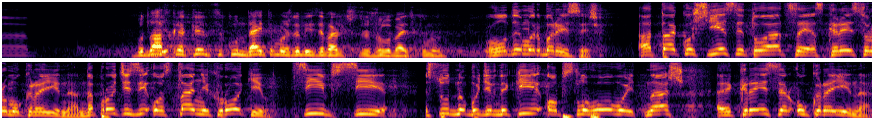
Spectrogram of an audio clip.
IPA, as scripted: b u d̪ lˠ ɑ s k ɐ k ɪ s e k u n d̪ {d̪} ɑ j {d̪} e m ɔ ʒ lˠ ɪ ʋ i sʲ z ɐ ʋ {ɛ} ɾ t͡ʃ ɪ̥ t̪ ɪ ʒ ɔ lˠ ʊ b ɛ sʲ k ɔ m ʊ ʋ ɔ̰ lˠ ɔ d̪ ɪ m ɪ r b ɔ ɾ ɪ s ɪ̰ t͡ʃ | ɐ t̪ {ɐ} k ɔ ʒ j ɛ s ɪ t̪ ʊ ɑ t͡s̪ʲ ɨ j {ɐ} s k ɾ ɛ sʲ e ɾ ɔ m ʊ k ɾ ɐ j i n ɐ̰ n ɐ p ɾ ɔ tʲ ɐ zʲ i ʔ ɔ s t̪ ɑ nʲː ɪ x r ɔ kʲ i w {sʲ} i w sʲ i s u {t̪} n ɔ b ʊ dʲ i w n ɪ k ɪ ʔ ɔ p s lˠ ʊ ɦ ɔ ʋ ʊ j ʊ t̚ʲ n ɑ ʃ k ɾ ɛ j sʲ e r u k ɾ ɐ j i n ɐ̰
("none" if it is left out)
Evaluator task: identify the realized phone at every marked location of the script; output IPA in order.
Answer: d̪, t̪, ɛ, ɑ, ɐ, t͡sʲ, d̪

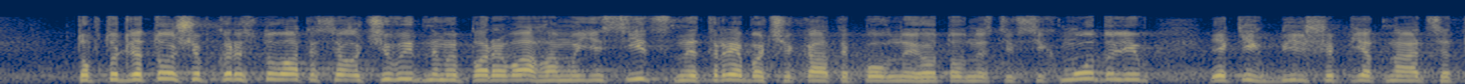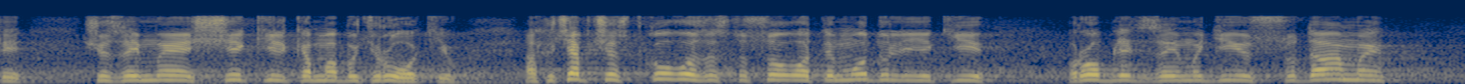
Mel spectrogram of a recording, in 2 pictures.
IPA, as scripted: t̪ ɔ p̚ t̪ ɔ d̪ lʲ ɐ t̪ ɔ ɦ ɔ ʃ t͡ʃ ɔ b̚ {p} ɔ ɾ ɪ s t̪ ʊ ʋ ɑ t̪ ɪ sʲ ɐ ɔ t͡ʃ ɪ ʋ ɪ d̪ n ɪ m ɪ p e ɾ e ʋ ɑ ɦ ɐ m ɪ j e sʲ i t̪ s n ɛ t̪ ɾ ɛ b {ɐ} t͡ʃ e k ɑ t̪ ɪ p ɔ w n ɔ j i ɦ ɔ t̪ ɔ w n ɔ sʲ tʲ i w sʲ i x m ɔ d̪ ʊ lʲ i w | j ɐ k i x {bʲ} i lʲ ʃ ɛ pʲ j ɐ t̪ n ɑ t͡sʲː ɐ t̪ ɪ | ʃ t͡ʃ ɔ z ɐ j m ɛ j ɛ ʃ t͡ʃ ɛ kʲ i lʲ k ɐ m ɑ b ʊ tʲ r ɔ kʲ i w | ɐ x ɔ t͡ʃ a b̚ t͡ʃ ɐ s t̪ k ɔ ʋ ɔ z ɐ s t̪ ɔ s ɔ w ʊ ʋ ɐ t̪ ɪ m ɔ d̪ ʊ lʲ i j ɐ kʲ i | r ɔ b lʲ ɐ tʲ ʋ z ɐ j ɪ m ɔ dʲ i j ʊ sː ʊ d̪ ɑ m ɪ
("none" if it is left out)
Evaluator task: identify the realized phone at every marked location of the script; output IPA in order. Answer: k, ɐ, bʲ

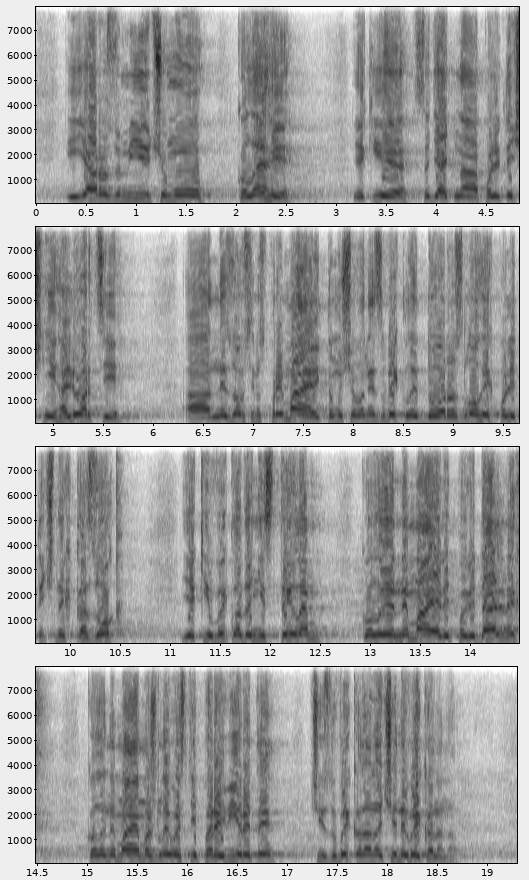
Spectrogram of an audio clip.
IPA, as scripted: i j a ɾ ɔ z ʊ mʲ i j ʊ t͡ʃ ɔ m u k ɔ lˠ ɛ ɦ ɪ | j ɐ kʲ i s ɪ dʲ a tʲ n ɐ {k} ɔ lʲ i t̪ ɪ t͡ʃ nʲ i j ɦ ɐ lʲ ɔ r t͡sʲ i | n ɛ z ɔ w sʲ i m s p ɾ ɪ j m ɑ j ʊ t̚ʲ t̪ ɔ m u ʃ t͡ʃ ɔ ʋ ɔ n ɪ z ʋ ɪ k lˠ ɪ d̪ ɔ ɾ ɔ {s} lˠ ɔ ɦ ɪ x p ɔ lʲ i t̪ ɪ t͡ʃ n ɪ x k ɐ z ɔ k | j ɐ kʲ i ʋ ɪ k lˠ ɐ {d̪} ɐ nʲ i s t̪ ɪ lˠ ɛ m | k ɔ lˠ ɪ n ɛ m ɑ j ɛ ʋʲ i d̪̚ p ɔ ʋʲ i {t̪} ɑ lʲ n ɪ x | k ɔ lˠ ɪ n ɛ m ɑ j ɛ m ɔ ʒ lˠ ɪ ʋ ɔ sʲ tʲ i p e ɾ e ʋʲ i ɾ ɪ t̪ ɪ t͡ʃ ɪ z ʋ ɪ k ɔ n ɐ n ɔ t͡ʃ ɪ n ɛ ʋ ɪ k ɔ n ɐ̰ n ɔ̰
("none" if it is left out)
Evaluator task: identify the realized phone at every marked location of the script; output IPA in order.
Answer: p, z, d̪, d̪

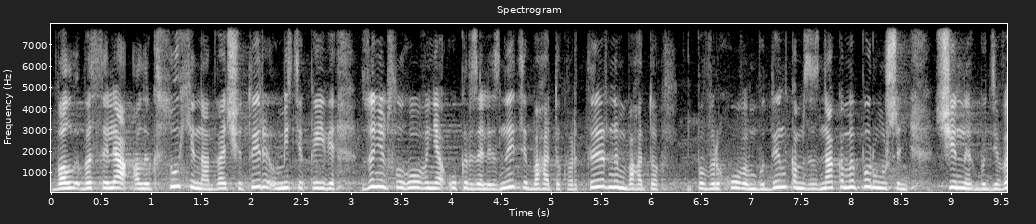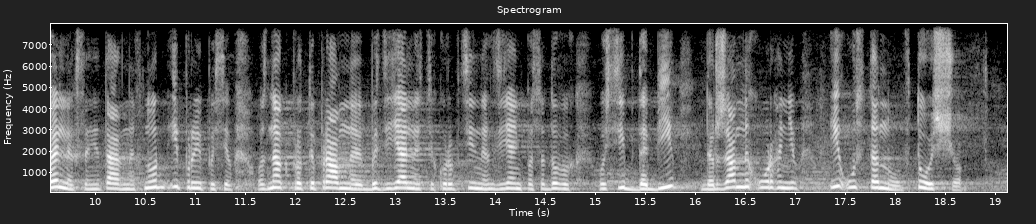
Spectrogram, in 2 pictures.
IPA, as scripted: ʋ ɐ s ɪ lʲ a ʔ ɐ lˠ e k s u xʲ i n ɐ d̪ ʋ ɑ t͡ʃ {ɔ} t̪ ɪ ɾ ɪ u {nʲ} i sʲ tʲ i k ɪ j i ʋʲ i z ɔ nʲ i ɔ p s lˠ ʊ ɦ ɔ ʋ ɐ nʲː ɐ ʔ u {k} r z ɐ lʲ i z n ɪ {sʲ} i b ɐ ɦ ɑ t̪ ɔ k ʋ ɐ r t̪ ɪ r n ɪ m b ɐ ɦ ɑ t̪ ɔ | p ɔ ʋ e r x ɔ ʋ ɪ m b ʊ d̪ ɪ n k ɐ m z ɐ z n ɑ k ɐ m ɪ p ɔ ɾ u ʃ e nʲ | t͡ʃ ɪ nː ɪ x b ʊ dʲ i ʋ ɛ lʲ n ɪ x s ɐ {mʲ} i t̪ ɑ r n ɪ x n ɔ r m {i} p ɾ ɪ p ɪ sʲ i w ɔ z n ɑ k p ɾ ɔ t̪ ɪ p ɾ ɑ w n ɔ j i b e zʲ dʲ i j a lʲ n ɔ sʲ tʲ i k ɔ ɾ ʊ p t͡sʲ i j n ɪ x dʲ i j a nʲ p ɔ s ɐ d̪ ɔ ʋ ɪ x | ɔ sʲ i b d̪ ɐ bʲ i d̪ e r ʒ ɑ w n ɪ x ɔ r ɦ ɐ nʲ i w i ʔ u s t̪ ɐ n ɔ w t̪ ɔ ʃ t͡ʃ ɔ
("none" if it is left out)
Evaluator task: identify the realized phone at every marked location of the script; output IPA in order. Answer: ɔ, mʲ, k, t͡sʲ, nʲ, i

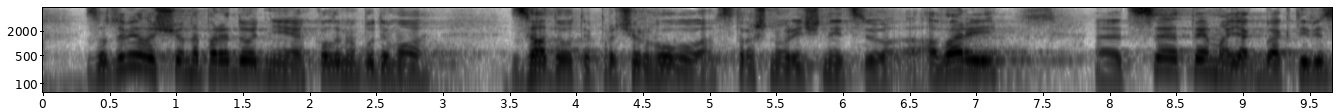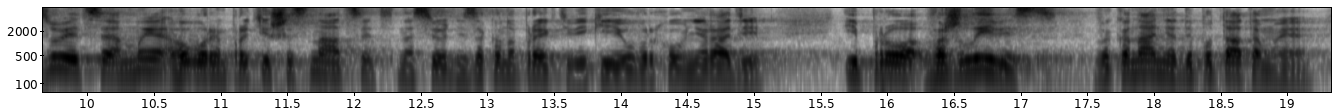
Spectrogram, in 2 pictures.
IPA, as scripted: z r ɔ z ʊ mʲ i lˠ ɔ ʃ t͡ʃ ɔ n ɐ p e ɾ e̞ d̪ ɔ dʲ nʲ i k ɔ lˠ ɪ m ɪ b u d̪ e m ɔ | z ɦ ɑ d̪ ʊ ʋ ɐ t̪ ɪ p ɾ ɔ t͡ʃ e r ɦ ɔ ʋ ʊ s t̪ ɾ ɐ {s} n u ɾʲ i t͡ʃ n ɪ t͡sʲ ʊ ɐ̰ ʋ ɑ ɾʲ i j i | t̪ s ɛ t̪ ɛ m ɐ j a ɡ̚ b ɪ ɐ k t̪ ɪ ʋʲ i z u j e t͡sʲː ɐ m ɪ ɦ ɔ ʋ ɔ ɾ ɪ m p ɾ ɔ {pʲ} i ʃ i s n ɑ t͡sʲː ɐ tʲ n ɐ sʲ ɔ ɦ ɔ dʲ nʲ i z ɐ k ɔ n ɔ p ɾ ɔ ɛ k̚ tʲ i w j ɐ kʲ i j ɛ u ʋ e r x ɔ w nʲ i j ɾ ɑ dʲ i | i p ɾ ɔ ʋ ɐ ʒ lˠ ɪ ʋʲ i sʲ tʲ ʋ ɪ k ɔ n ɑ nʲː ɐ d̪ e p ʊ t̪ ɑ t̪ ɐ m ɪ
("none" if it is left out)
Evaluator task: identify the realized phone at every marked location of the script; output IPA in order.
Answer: ʃ, tʲ

